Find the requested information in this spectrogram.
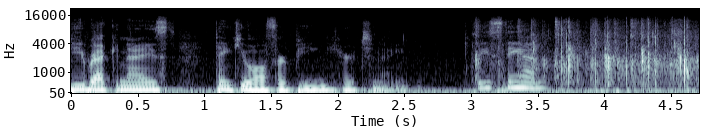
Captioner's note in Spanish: aplausos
